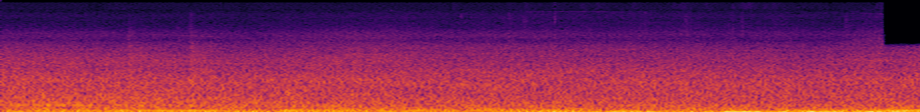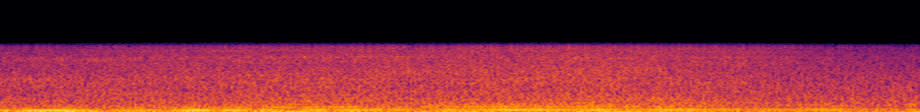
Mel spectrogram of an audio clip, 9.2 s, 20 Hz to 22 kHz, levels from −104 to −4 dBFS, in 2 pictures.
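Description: An everyday sound recording that switches to an adaptive stream at a lower bitrate from 4.41 s to the end. The treble abruptly vanishes above 4.3 kHz with no gap, and artefacts rise, consistent with a drop to 16 kbit/s Opus. On a spectrogram, the upper bands cut off sharply at that moment.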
